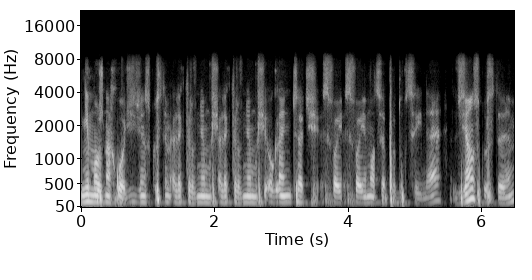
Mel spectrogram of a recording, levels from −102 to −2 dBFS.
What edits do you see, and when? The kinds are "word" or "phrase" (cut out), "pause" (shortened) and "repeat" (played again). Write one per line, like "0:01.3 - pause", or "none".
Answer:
0:02.0 - repeat
0:03.9 - repeat
0:05.5 - pause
